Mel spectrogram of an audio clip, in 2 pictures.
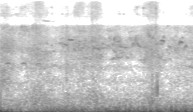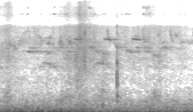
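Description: Scattered faint bird chirps over a low, steady rumble.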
